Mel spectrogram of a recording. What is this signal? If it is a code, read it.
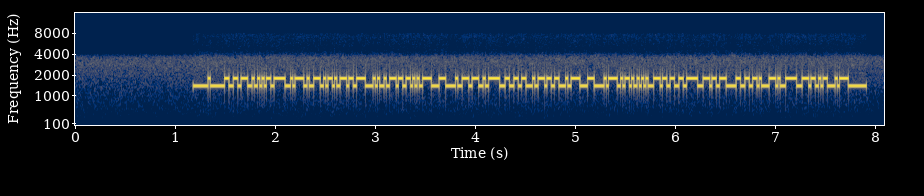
TTY/TDD text telephone tones (45.45 baud Baudot), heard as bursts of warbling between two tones, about 400 Hz shift, 1600 Hz centre. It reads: INSTEAD OF ROMANTIC COMEDY IT MIGHT BE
